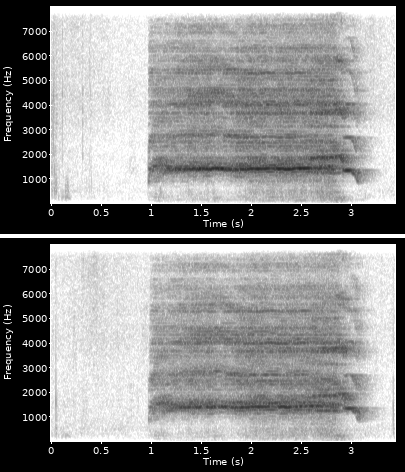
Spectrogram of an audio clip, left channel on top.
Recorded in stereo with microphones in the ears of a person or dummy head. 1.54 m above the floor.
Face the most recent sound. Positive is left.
turn(degrees=70)  # may be behind; listen again after turning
